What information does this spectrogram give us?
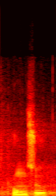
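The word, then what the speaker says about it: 풍수: It's like a Chinese thing, like feng shui. We pronounce it as Pungsu.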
